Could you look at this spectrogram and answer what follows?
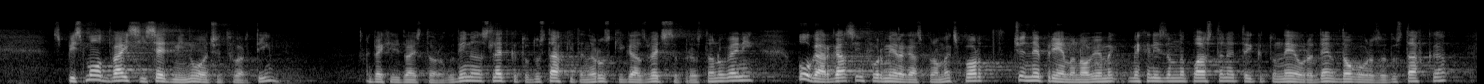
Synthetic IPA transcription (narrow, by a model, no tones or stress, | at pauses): spismɔd̪d̪vajsɛisɛd̪minulˠət͡ʃɛt̪v̥ɤɾt̪i | d̪vɛxiəd̪id̪vajsɛ̥ft̪ɔɾəɡod̪inəslɛt̪kɐt̪ɔd̪ost̪afkit̪ɛnɐɾuskiɡasvɛt͡ʃɛ̥səpɾɛost̪ɐnovɛnib̥olˠɡaɾɡasinfoɾmiɾəɡaspɾɔmɛkspɔɾt̪t͡ʃɛnɛpɾiɛmənɔvijəmɛxɐnizəmnɐplˠaʃt̪ənɛt̪ɤjkɐt̪ɔnɛɛʊɾɛd̪ɛnvd̪ɔɡovoɾəzɐd̪ost̪afkə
